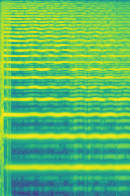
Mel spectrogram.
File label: GUITAR, POWER GT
